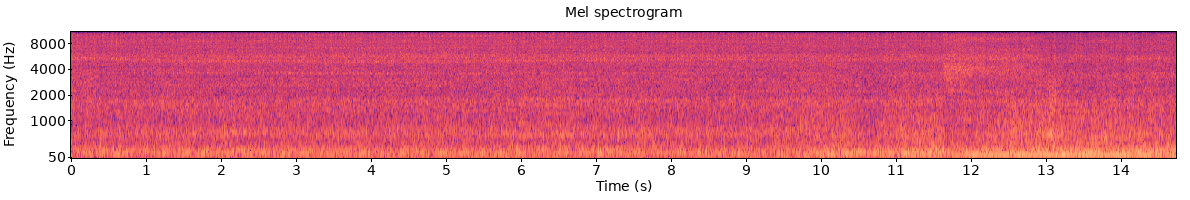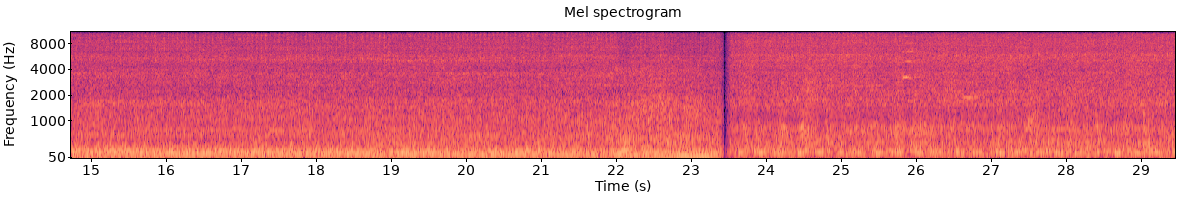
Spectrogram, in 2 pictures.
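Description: Train running noise heard from inside the carriage, a steady rumble. A low droning hum joins about ten seconds in and cuts off abruptly about two-thirds of the way through.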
